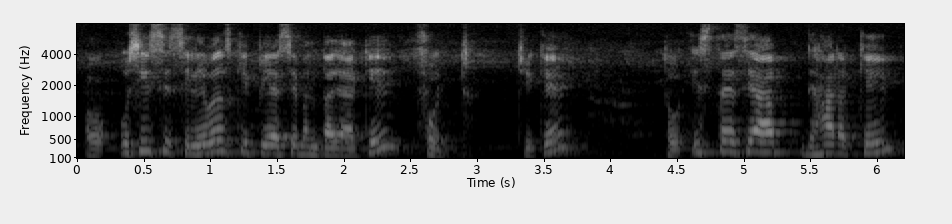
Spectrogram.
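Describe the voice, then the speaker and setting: A man's voice: sits high, animated, a little slow. Man teaching, asks and answers himself. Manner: explains step by step, asks and answers own questions. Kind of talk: exam-prep lecture.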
